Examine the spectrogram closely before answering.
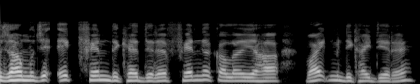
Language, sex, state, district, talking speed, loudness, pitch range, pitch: Hindi, male, Arunachal Pradesh, Longding, 255 wpm, -21 LUFS, 160-195 Hz, 175 Hz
